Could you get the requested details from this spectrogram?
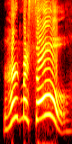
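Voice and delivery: high, loud wounded cry; over-the-top hurt holler; mock anguished wail. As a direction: wail it out, pitch leaping up. Complaint escalates to a wail.

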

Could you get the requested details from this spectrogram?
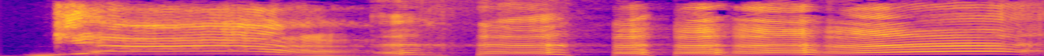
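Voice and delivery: high-pitched comic yelp of shock; startled mock yell. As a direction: yelp as if caught off guard by the sight. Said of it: "and you're like".

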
